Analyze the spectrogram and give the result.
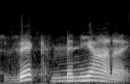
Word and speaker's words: Mañana: Okay, well, the Spanish word for tomorrow is mañana. – Mañana. – And so it's Vic Mañana. It's Italian, but it's pronounced like the Spanish tomorrow.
